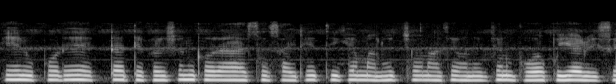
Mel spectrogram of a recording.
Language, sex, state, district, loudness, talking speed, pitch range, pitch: Bengali, female, Assam, Hailakandi, -13 LUFS, 145 wpm, 195-210 Hz, 205 Hz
